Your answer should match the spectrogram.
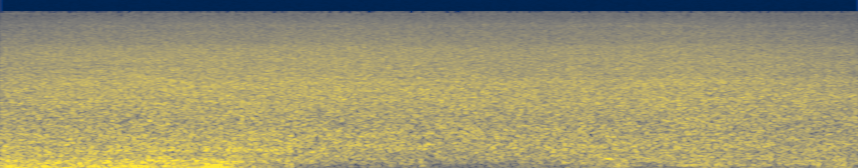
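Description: Steady outdoor background hiss, with a low rumble underneath that drops away about two seconds in.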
